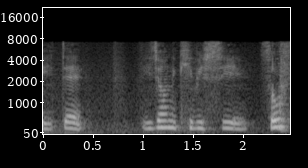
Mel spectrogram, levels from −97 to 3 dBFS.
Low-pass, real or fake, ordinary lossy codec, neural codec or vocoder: 7.2 kHz; fake; none; codec, 16 kHz, 0.4 kbps, LongCat-Audio-Codec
